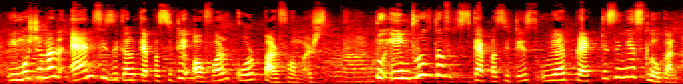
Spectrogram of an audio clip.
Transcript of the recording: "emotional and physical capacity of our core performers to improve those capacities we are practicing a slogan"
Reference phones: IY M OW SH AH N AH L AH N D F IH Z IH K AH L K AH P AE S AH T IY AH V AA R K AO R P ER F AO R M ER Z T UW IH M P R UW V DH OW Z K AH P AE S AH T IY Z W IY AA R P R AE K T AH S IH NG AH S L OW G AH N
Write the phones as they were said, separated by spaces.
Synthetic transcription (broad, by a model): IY M OW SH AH N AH L AH N D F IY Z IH K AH L K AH P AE S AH T IY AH F AA R K AO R P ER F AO R M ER S T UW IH M P R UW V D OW K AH P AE S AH T IY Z W IY AA R P R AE K T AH S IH NG AH S L OW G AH N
